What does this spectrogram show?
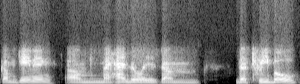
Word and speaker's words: Tribeaux: My handle is the Tribo. That's spelled with Tribeaux. It's like a French term for like a French e, like a funny term for the tribe in the Yep.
